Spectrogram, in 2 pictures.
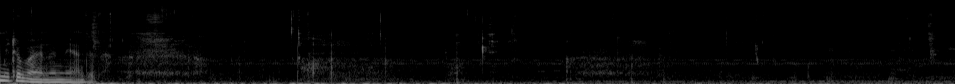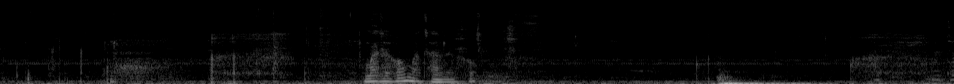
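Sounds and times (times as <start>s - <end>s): faint steady hum: 0.0s - 19.0s
people chewing: 0.8s - 19.0s.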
